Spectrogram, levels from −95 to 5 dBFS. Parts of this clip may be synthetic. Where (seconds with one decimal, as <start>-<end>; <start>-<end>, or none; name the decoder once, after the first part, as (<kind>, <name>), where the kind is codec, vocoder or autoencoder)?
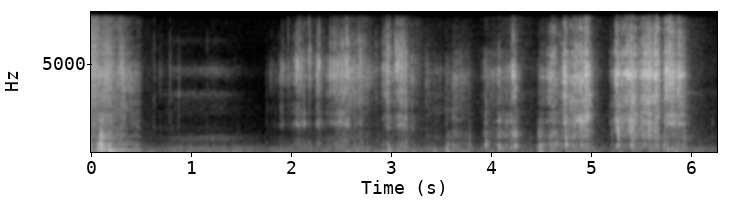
0.0-0.5 (vocoder, BigVGAN v2)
